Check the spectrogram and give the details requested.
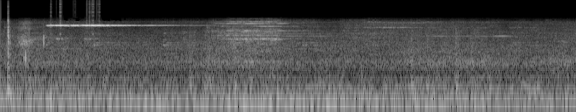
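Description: Freight cars of a Pan Am Railways freight train rolling past with a steady low rumble, their wheels squealing: one thin high squeal from about half a second to two seconds in, then a cluster of several squealing tones around halfway.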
